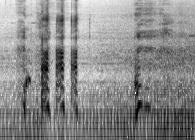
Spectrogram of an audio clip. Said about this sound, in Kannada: ಈಗ ಬರ್ರೋ ಬರ್ರೋ ಬರ್ರೋ ಬರ್ರೋ ಬರ್ರೋ ಬರ್ರೋ ಅಂತ ಹೋಯ್ತಾರೆ ನೋಡಿ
